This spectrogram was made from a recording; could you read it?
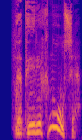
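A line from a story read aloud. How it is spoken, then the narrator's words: Horrified exclamation. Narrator (Russian): в ужасе воскликнул Джордж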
